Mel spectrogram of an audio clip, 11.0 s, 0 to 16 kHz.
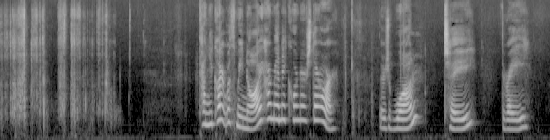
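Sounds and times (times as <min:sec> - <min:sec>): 
scissors snipping through paper: 0:00.0 - 0:02.2
speech: 0:04.0 - 0:06.8, 0:07.6 - 0:10.6.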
